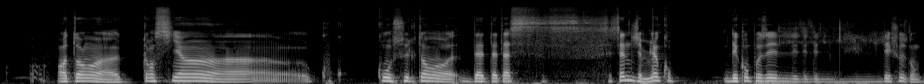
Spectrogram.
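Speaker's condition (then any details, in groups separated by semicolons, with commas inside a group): Stuttering; stuttering of neurological origin, not due to stress or shyness, described by interviewer as fairly strong; repeated sounds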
